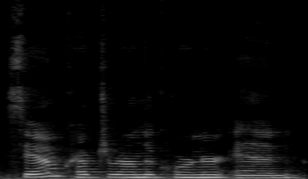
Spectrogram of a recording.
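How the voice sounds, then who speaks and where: A woman's voice: on the high side, moderate pace, a little mellow. A woman hosting a children's read-aloud, reading a storybook expressively with dramatic emphasis.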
